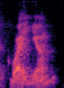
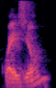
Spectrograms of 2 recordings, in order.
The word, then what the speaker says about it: cuello: La parte inferior del cuello, the back of your neck. So cuello is your neck, el cuello. Notice that a double L in Spanish is pronounced differently according to the region.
